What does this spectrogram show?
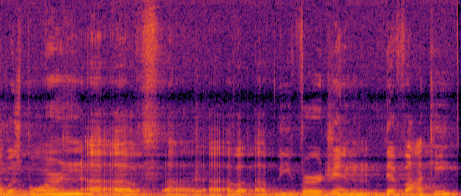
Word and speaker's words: Devaki: They claim that he's born of a virgin, and yet according to the mythology, Krishna was born of the virgin Devaki. Devaki, That's how you pronounce this.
